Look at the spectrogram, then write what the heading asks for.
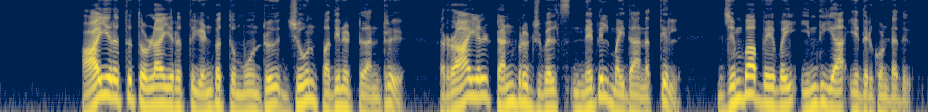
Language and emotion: Tamil, neutral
